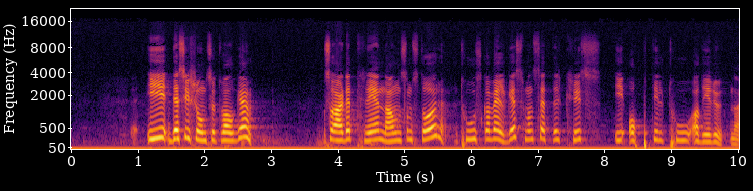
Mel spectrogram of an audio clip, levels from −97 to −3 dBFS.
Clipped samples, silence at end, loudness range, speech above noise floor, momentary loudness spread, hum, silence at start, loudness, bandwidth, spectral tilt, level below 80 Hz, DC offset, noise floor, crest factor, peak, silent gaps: under 0.1%; 0 s; 6 LU; 36 dB; 13 LU; none; 0.9 s; -19 LUFS; 11.5 kHz; -6 dB/octave; -44 dBFS; 2%; -55 dBFS; 20 dB; 0 dBFS; none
